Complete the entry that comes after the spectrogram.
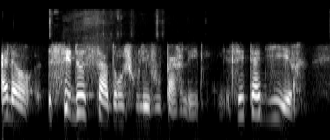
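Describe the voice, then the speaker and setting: A woman talks. The swings in her pitch are very wide. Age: 70s. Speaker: business coach and trainer. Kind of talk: radio call-in. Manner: halting.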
